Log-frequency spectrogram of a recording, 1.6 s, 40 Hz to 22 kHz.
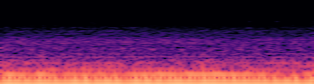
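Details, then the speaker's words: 1969 Mercedes-Benz 280SE W111 coupe, 2.8 L straight-six, idling ice cold just after start with good oil pressure, warming up: low, quiet, even idle, no misses or knocks; healthy engine. "Temperature's ice cold. We got good oil pressure. We will warm her up a little bit and we'll be back to you."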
